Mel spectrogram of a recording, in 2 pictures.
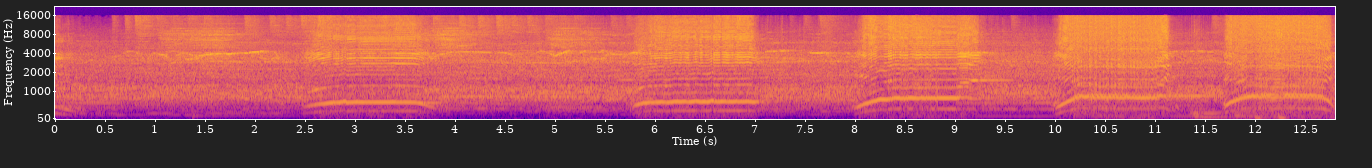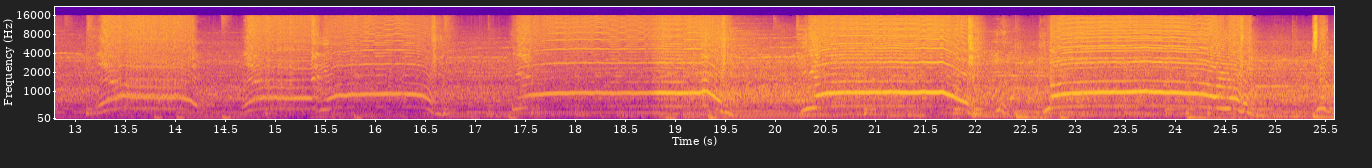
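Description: A congregation shouting at the top of their voices, with a lead voice giving a series of long held cries about a second each, climbing step by step in pitch and growing louder towards the end. Steady crowd noise runs underneath.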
